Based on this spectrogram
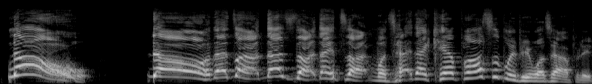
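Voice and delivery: high, hammed-up cry of disbelief; high protesting no, stammered repeats. Disbelief at the news he retells.

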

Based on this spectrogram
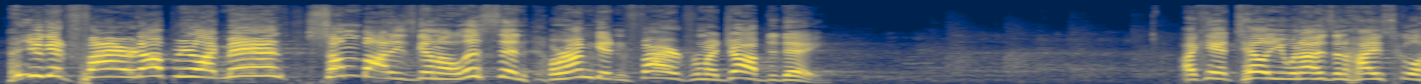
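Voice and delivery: loud, high, driving preacher's build; fiery preaching. Acted. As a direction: preach it hard to the congregation. Preaching at full force.

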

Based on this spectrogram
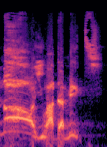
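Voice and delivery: high, loud triumphant retort; defiant shout. Acted. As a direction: hurl it back at the lion. David voiced defiantly.

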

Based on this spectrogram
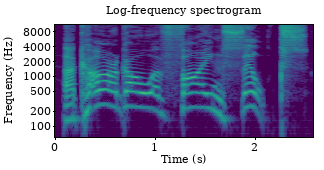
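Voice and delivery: very high, slow soapbox cry; indignant proclamation. A narrator's reading. Merchant answers the crowd, proclaiming indignantly. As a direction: announce it to the whole square, drawn out.

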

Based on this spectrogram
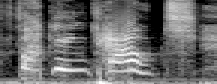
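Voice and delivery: high, loud, drawn-out mock shout; slow, furious imitated yell; sudden outburst. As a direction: explode out of politeness. Acted outburst after calm request.

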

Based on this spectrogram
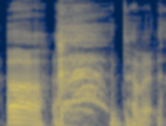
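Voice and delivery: mock exasperation at being caught; found out. Co-star caught out as a Brummy, mock exasperation. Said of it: "and you're like".

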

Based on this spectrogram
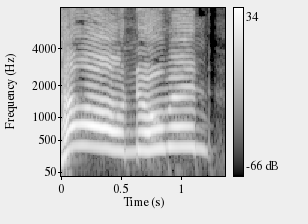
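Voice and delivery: very high, drawn-out call from the audience; mock heckler yell. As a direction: imitate a fan yelling across rows, slow and high. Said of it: "a few rows away just yells".

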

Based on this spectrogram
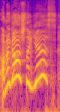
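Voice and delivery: very high-pitched imitation of a thrilled friend; mock excitement. Friend walking over to agree, high mock excitement. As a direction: squeal it like her excited friend.

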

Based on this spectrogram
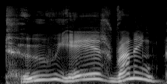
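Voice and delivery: slow, high mock wonder; mock impressed. A narrator's reading. Granny feigns wonder to the woodcutter, slow and high. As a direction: act impressed, slowly. First take of repeat.

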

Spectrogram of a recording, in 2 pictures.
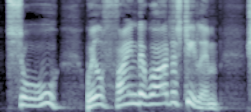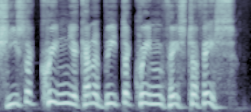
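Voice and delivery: high-pitched, excitable little pixie voice; high, agitated creature voice; urgent pixie. A narrator's reading. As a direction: argue urgently, high and insistent. Pixie urgently argues with Tiffany.

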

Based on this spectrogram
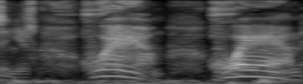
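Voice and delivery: mock impact. Swinging the hammer.

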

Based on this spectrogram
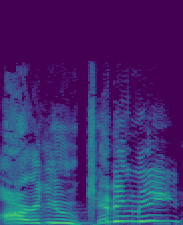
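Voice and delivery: very high, slow disbelief; hammed-up astonished squeal; mock incredulity. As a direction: stretch it out high, acting appalled. Angler reacts to missing net.

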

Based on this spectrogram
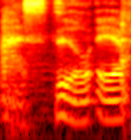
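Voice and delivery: very low, slow tough-guy delivery; menacing Danton. Retold or imitated. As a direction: draw out each word deep and deadly. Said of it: "Then he goes".

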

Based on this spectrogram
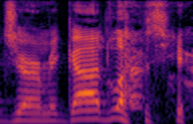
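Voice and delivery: ordinary talk, nothing marked

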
